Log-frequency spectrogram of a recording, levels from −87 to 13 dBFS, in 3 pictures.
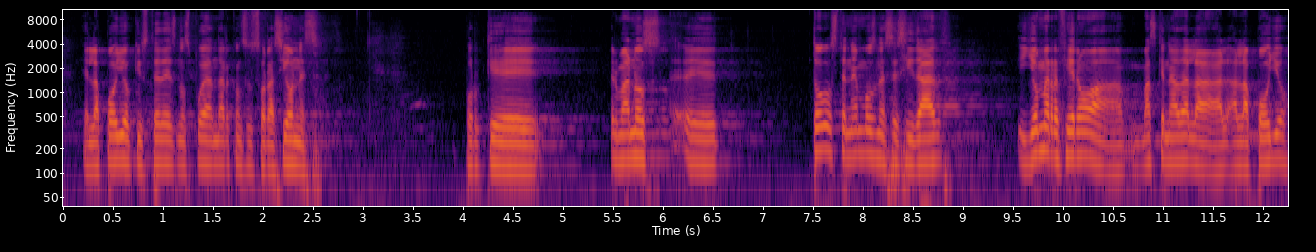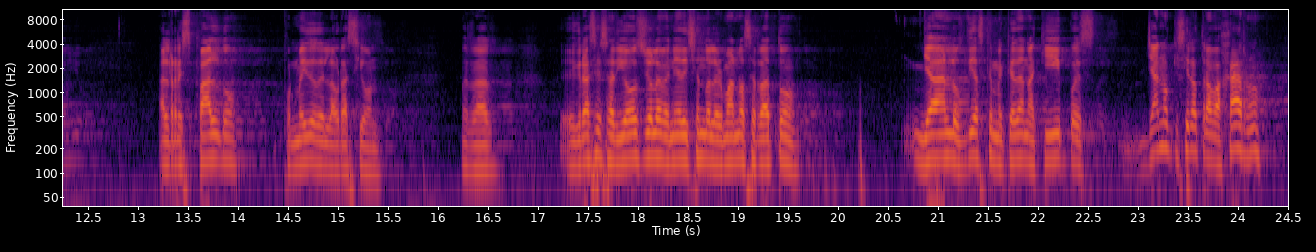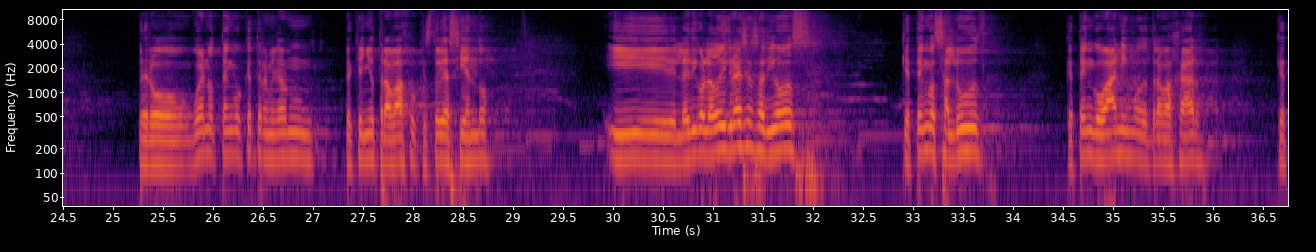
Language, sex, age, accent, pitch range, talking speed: Spanish, male, 40-59, Mexican, 130-155 Hz, 145 wpm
